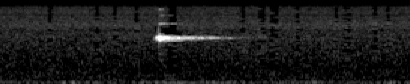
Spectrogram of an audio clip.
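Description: A single high, clear ping a little under a second in, ringing out for about half a second.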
